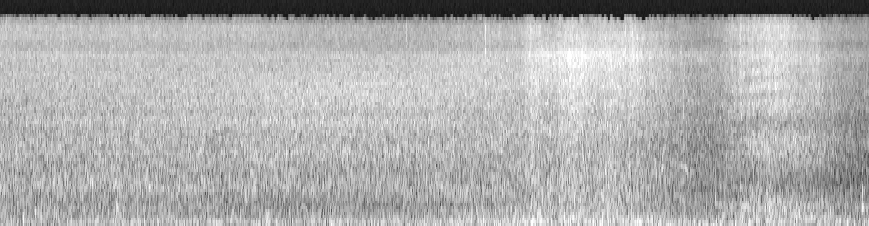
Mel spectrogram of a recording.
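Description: Ocean surf washing in, a steady rush of breaking waves that swells about eight seconds in and again near the end.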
